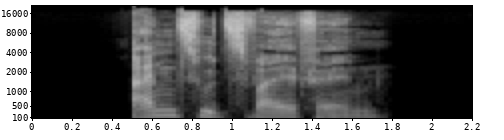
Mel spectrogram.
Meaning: zu-infinitive of anzweifeln
- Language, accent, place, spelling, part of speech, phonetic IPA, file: German, Germany, Berlin, anzuzweifeln, verb, [ˈant͡suˌt͡svaɪ̯fl̩n], De-anzuzweifeln.ogg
